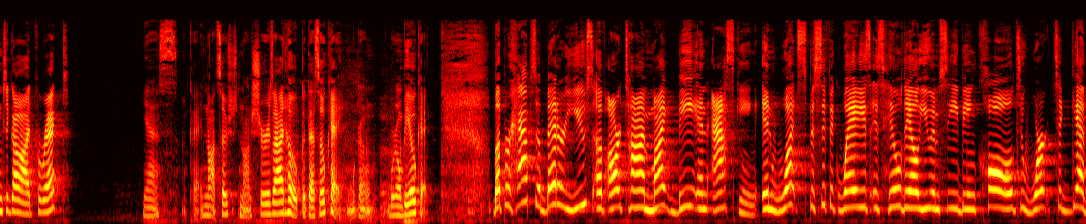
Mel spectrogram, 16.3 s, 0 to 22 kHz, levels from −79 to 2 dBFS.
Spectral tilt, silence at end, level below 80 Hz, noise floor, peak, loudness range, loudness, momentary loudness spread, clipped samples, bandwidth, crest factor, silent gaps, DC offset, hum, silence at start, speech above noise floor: -3 dB/octave; 0 s; -52 dBFS; -68 dBFS; -2 dBFS; 6 LU; -19 LUFS; 14 LU; under 0.1%; 15.5 kHz; 18 dB; none; under 0.1%; none; 0 s; 48 dB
